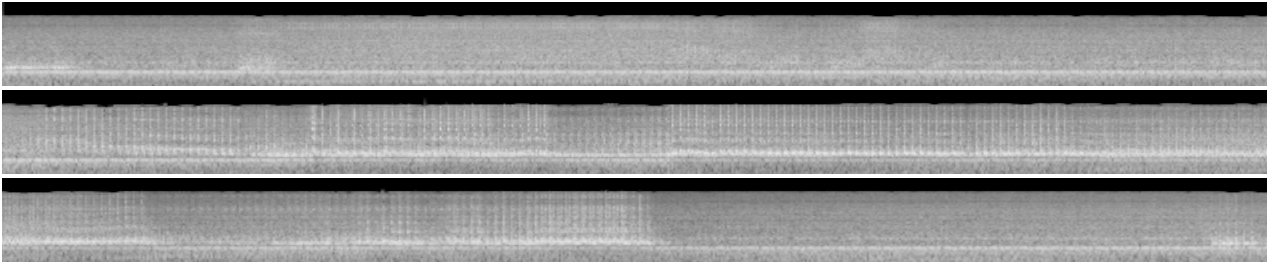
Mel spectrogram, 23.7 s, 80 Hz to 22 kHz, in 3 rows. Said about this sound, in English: I've set my machine so that I'll be able to mill a pocket 50 thousandths down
